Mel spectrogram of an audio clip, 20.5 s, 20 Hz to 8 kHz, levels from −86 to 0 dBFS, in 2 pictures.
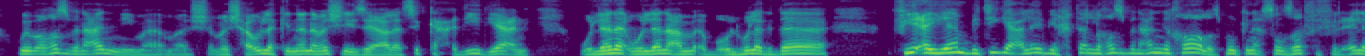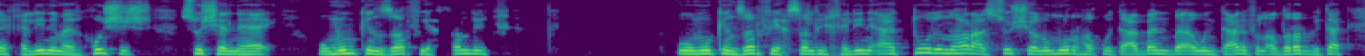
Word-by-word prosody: ويبقى 155 -1 0
غصبٍ 170 -6 -2
عنّي 150 -9 -2
ما 115 0 -9
مش 120 0 -8
مش 135 -2 -4
هاقول 170 +1 +2
لك 160 - -1
إن 145 0 0
أنا 155 -2 +2
ماشي 155 -3 -1
زي 130 0 -1
على 120 0 -1
سِكّة 175 +8 -5
حديد 155 +4 -5
يعني، 140 -7 0 0.4
واللي 145 +3 +3
أنا 185 0 +7
واللي 150 +3 +3
أنا 180 - +3
عم 145 +2 +1
باقوله 135 +2 -2
لك 170 -2 +4
ده، 110 - +1 0.5
في 225 +3 +5
أيام 215 +2 +6
بتيجي 220 +4 0
عليّا 190 +5 -1
بيَختَل 195 +1 -3
غصبٍ 190 0 -3
عنّي 210 +2 +1
خالص، 185 - 0
ممكن 170 -1 0
يحصل 165 +1 -3
ظرف 170 +1 -3
في 145 - -15
العيلة 160 +4 -1
يخلّيني 160 +3 +1
ما 145 -3 +1
يخُشّش 160 +3 0 0.2
سوشيال 160 -5 +2
نهائي 145 +1 0 0.4
وممكن 170 +2 +3
ظرف 165 +3 0
يحصل 170 +4 -2
لي 170 -3 -2 1.4
وممكن 170 +1 +4
ظرف 170 +4 +1
يحصل 165 +1 +1
لي 165 - -2
يخلّيني 160 +3 -2
قاعد 170 -1 -4
طول 215 +1 +1
النهار 190 0 +2
على 165 - 0
السوشيال 175 -1 -2
ومُرهق 160 -2 -1
وتعبان 155 +2 -2
بقى 165 0 0
وأنت 155 -2 -3
عارف 170 +2 -2
الأضرار 160 +2 0
بتاعة 150 +2 -4
160 Hz, 185 wpm, -23 LUFS, 145-175 Hz, 1.4 s, أنا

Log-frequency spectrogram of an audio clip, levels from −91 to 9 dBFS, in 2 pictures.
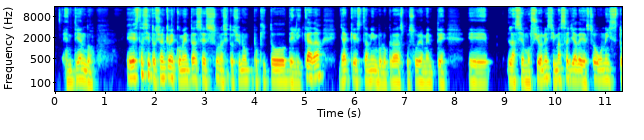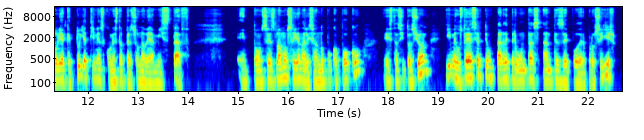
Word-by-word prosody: Entiendo. 110 -1 -3 0.6
Esta 145 +6 +6
situación 165 -5 +2
que 150 - +4
me 140 - +4
comentas, 120 +2 +1
es 115 -1 +1
una 120 -5 -2
situación 115 +2 -4
un 115 0 -5
poquito 110 0 +3
delicada, 135 +11 +3 0.3
ya 115 0 0
que - - -2
están 115 +1 -3
involucradas, 105 -2 -1
pues, - - -7
obviamente, 100 -2 -2 0.4
eh, 100 -2 -2 0.3
las 105 0 +1
emociones 115 +6 +1
y - - -2
más 125 0 0
allá 120 -1 +3
de 115 -2 +5
eso, 105 +4 0
una 120 0 -1
historia 120 0 +1
que 115 - -7
tú 155 - -3
ya 145 -2 +1
tienes 125 -2 -6
con 115 - -6
esta 110 0 -3
persona 110 +4 -4
de 100 -1 -2
amistad. 100 -3 0 1.1
Entonces, 110 +2 -4
vamos 140 +4 +1
a - - +3
ir 130 - +2
analizando 110 -2 -3
poco 110 -1 -7
a 110 - -17
poco 190 - -1 0.4
esta 110 +1 -5
situación 115 - 0 0.3
y 150 - -2
me 145 -3 0
gustaría 130 +3 +8
hacerte 150 +1 +1
un 140 -1 -5
par 125 -2 +2
de 130 - 0
preguntas 115 +1 -1
antes 115 -1 -4
de 105 -1 -1
poder 100 -1 -2
proseguir. - - -3
115 Hz, 155 wpm, -24 LUFS, 110-130 Hz, 1.1 s, gustaría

